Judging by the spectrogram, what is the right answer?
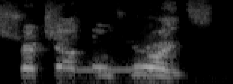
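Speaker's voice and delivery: normal talking voice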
